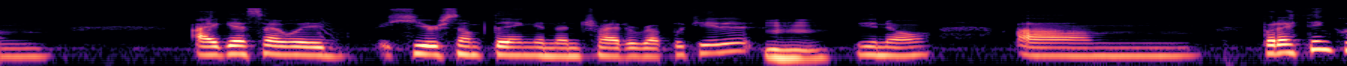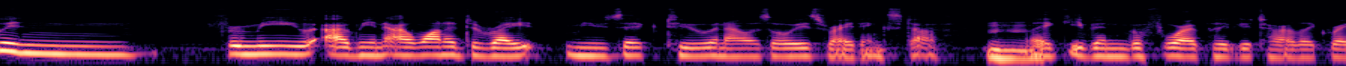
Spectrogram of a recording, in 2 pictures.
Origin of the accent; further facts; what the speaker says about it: Troy, Michigan, United States; I grew up in Troy.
